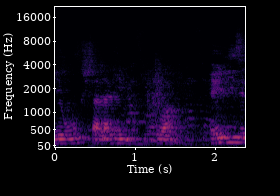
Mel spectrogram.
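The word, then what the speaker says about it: ירושלים: C'est comme Jérusalem, ça s'écrit J-R-S, et ils disent à Yerushalayim, tu vois, J-R-S-M, et ça se dit Yerushalayim, tu vois, et ils lisaient ça en fait, c'est leur langue en fait, tu vois.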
